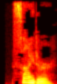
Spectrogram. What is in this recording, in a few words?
"Cider", English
